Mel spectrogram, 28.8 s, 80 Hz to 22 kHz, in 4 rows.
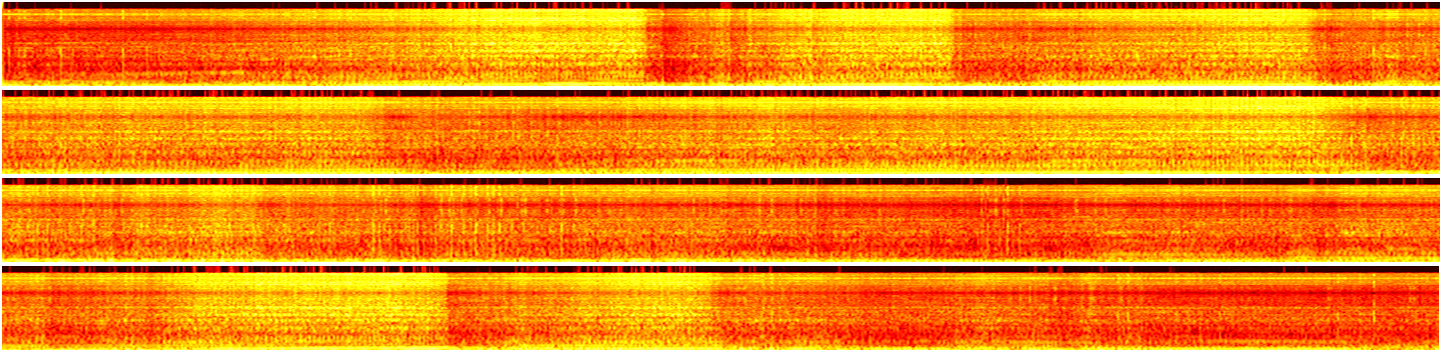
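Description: Ford Escort RS Cosworth's 2.0-litre turbocharged four-cylinder engine under hard acceleration. The revs climb and break off at gear changes with short sharp noises, then dip and rise again through the bends.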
